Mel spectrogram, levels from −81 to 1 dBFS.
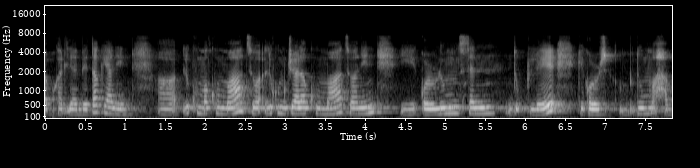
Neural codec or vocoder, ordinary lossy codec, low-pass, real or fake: none; none; 7.2 kHz; real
